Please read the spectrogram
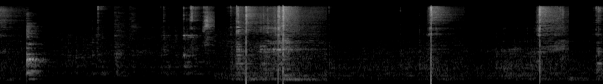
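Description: Small magnetic metal balls clicking and clattering against one another as a slab of them is handled and pressed onto the model: a handful of sharp separate clicks and short rattles about a second apart.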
